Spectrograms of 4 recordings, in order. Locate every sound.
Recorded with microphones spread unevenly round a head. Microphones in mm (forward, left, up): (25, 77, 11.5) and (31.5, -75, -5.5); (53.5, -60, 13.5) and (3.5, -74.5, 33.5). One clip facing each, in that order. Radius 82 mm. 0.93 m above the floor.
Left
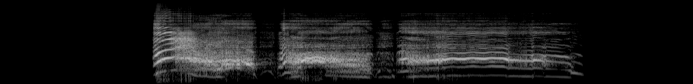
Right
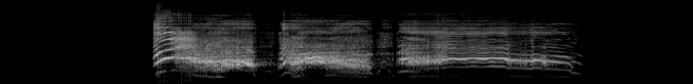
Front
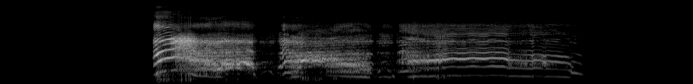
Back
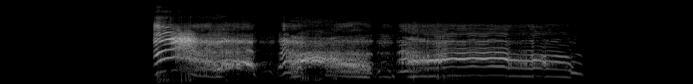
1.5 s a scream: 60° left; by 5.8 s 120° left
